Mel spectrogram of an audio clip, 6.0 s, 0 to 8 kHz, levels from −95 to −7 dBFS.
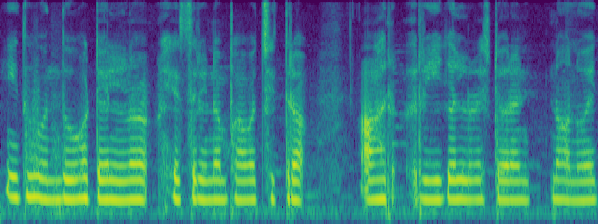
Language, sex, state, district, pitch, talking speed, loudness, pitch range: Kannada, female, Karnataka, Raichur, 225 Hz, 100 wpm, -19 LUFS, 225-230 Hz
